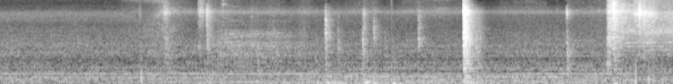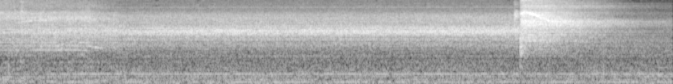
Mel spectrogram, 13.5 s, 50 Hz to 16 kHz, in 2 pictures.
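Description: M7 railcar toilet starting its flush cycle: a click as the flush button is pressed about six seconds in, then a steady hiss for about six seconds, ending in a short falling whistle near the end. Under it runs the steady hum of the railcar, with scattered clicks and a sharp knock in the first few seconds.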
